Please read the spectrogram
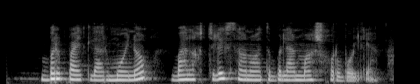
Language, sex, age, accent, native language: Uzbek, female, under 19, Navoiy, Uzbek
